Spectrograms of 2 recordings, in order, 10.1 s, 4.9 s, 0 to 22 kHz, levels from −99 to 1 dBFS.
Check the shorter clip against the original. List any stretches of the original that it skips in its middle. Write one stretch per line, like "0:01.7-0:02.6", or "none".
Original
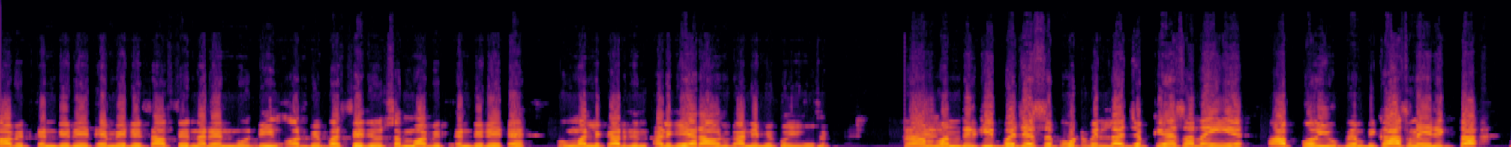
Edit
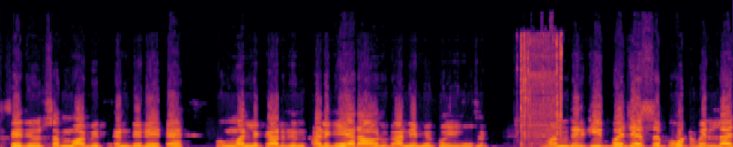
0:05.9-0:06.2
